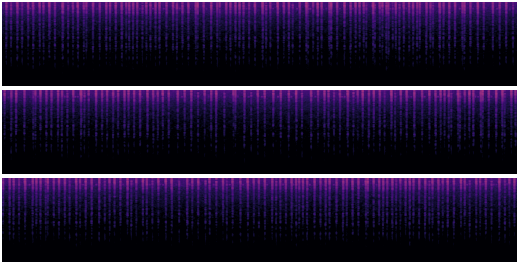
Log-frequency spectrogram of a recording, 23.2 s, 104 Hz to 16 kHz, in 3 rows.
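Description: Steady crackling hiss of radio static, strongest in the highs, with no motor or voice in it: the empty audio channel of an analog 1.2 GHz FPV video receiver.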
